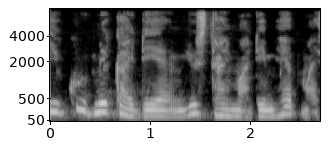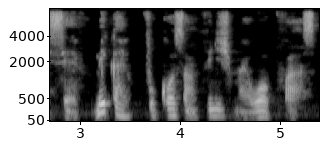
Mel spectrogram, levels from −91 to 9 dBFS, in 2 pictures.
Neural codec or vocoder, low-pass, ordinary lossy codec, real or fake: none; 7.2 kHz; none; real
